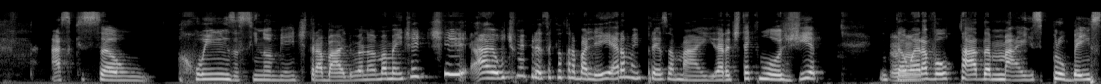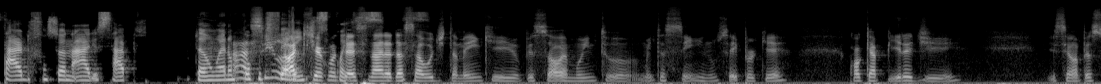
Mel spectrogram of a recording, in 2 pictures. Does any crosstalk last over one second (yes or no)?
yes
